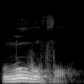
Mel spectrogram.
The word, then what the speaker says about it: Louisville: Louisville Kentucky and that's how you say it Louisville I'll be at a place called laugh Louisville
